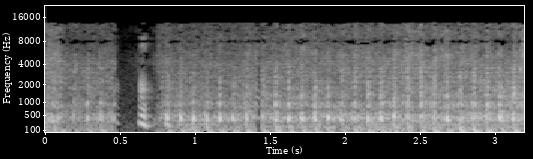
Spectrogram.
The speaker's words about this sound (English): Ooh, it's a helicopter. Is it Airwolf? Yes.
